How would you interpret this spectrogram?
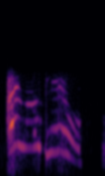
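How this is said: It is said with strong, over-the-top feeling.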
